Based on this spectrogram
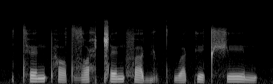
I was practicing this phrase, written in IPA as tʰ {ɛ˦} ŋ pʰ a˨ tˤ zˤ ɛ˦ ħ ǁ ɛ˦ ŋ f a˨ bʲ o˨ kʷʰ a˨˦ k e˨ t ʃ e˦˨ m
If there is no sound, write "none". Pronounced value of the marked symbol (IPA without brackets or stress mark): ɛ˦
